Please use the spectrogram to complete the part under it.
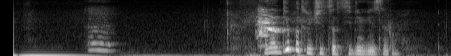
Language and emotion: Russian, neutral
